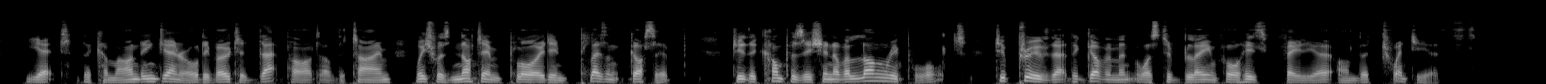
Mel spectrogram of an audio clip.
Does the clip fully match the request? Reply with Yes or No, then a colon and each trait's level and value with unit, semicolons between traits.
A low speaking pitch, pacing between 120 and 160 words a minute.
Yes: low, 115 Hz; average, 145 wpm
